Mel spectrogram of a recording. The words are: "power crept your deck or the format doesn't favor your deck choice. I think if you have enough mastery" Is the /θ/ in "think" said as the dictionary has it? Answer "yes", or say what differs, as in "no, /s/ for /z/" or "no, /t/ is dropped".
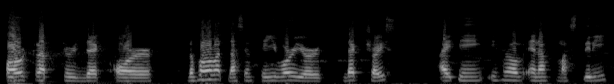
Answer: no, /t/ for /θ/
